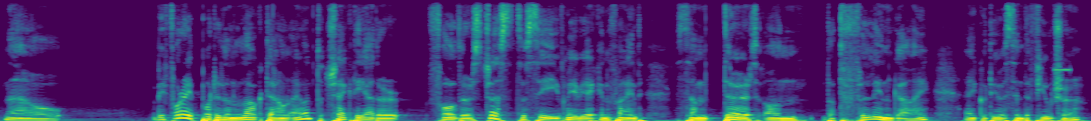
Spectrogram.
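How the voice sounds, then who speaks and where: A man's voice: on the low side, measured pace, dark tone. A man doing in-character roleplay commentary over a game, thinking aloud hesitantly with casual menace. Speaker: gaming video player. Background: faint music.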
